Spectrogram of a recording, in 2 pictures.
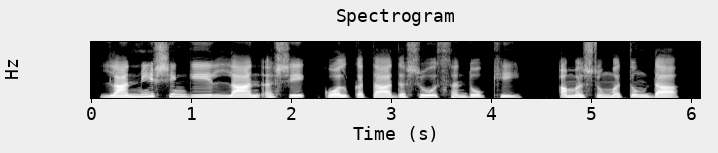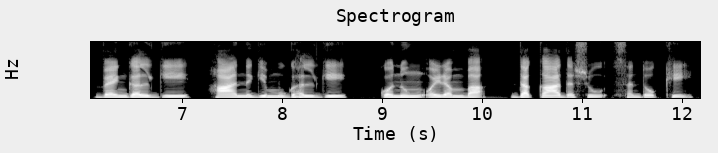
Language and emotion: Manipuri, neutral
